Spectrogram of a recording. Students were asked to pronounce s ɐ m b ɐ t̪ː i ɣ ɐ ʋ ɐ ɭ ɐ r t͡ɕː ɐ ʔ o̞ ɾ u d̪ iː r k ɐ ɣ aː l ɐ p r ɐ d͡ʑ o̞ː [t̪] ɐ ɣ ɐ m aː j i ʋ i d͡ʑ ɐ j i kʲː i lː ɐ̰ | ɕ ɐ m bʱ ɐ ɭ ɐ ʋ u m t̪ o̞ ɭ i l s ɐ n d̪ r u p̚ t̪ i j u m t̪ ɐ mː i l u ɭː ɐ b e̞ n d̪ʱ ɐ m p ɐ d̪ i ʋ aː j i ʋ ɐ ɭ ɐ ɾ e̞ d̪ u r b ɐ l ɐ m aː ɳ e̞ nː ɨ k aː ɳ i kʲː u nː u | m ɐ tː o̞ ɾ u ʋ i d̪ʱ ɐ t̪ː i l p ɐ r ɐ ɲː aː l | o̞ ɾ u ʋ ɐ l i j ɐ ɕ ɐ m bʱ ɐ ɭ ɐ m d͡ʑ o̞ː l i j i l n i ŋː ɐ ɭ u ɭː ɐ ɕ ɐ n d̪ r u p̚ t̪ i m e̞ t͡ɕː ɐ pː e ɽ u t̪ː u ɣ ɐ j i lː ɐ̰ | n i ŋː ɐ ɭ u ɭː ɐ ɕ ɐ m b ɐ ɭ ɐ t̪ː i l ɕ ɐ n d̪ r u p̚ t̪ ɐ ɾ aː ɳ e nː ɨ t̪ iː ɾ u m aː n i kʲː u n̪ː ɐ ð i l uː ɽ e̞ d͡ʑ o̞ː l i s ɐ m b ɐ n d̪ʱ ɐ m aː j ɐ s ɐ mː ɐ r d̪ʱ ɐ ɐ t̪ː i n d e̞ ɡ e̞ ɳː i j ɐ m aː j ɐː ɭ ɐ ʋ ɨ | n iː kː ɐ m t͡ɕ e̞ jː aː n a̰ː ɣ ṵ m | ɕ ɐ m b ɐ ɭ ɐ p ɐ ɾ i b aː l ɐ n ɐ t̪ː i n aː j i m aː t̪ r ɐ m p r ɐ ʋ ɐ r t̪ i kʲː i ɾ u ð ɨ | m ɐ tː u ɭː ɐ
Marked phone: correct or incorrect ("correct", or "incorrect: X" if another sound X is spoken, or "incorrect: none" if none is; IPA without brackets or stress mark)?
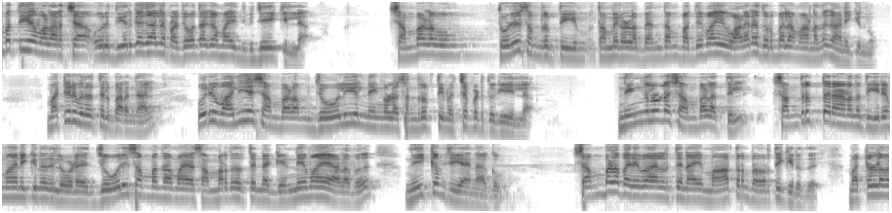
incorrect: d̪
